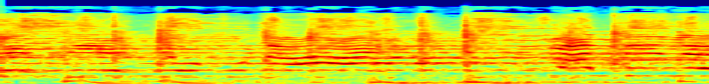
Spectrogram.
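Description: Bengali song slowed down with heavy reverb: a wavering, ornamented melody line over a deep, steady drum beat.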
